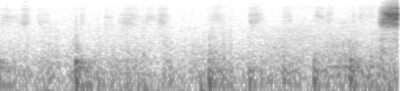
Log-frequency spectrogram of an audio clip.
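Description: Whiteboard marker writing on a whiteboard: a string of short, scratchy strokes as a word is written.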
